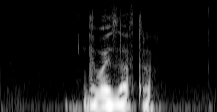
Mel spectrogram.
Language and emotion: Russian, neutral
